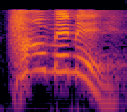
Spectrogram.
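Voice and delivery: high mock call of how many; retold shout. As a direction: call it out like the diver. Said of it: "Then he shouted".

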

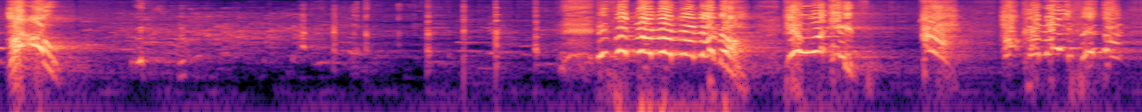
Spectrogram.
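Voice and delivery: very high, loud laughing cry; hammed-up shocked guest, high and laughing; laughing mock protest. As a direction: squeal the man's protest through laughter. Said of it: "And the man said".

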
